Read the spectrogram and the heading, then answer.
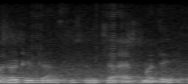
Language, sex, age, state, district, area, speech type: Marathi, male, 30-45, Maharashtra, Nagpur, urban, spontaneous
